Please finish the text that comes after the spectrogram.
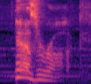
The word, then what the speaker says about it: Kazarok: The adventurer that put him in here, I believe it was Kazarok.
